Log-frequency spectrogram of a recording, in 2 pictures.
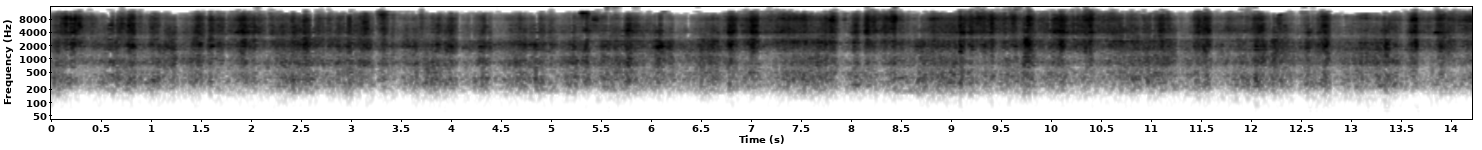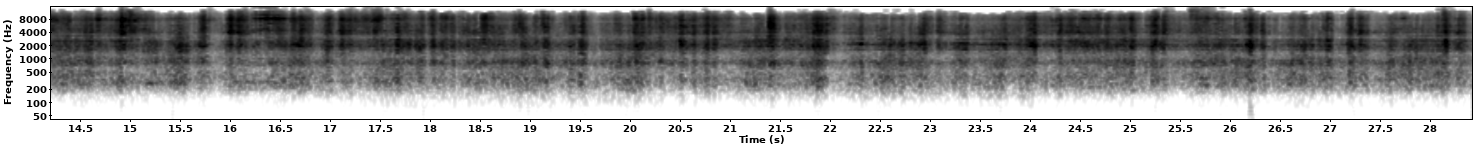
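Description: CSX double-stack container freight cars rolling past close by: a loud, steady rush of wheels on rail, with clicking and clatter as the wheels pass over the rail joints.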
